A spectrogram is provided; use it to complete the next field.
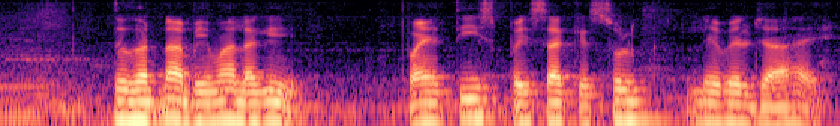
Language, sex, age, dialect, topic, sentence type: Magahi, male, 18-24, Southern, banking, statement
